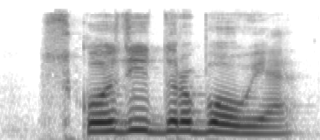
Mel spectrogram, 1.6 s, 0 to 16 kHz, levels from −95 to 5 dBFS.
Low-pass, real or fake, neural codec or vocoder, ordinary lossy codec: 10.8 kHz; real; none; Opus, 32 kbps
